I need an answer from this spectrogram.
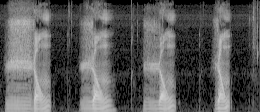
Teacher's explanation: in pinion the r your tongue is curled just like it is in z h and CH and Sh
